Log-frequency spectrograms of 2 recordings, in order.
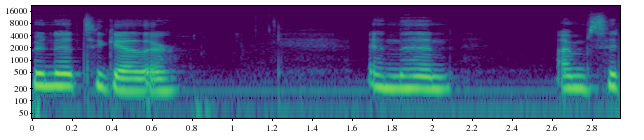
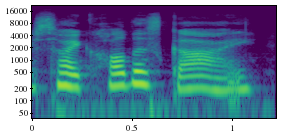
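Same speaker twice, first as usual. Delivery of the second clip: ordinary talk, nothing marked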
